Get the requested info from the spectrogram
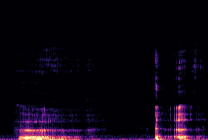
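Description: A man's voice making a low, drawn-out sound without words for under a second, then two short vocal sounds near the end.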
